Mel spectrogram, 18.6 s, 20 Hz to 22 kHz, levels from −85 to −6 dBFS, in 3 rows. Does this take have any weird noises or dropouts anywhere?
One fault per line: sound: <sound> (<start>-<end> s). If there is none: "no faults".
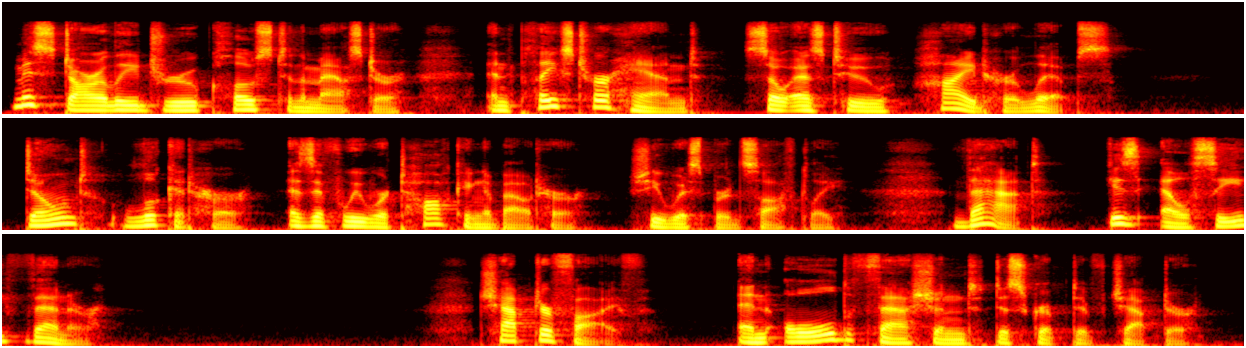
no faults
